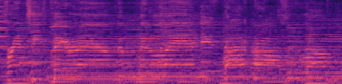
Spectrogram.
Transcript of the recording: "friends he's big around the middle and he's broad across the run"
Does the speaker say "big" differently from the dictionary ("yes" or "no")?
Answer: yes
